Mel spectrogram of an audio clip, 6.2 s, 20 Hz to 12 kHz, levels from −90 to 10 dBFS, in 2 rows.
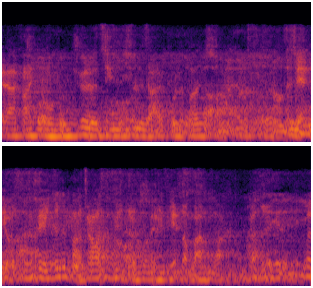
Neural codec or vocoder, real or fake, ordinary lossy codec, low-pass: codec, 16 kHz, 4 kbps, FunCodec, trained on LibriTTS, 50 frames a second; fake; MP3, 64 kbps; 7.2 kHz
